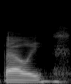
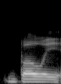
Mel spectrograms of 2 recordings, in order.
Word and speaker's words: Bowie: actually david bowie says that his name is pronounced bowie and that's just the last way i heard it every apparently everyone says bully and that's incorrect but it sounds cooler exactly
